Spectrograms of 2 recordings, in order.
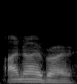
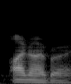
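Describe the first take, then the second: No difference in how they are said.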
